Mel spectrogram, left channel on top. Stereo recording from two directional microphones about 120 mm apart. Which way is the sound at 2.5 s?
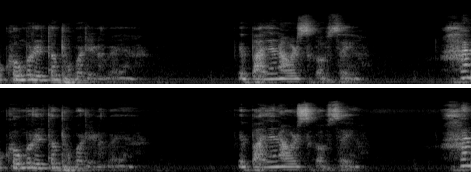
55° right (ahead or behind).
